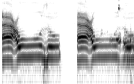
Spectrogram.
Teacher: পেশ এবং ওয়াও, এই দুইটা জায়গায় ঠোঁট, মুখটা গোল করতে হয়। মুখটা যত হ্যাঁ সুন্দর, যত বেশি গোল হবে আমাদের উচ্চারণ তত বেশি সুন্দর হবে।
